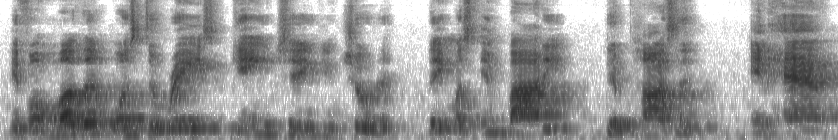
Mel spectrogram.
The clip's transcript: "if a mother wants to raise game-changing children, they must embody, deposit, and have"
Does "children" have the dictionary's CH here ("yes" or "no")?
yes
